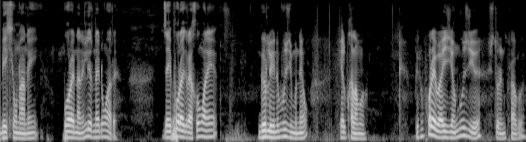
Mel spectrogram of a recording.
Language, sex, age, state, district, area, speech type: Bodo, male, 18-30, Assam, Baksa, rural, spontaneous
